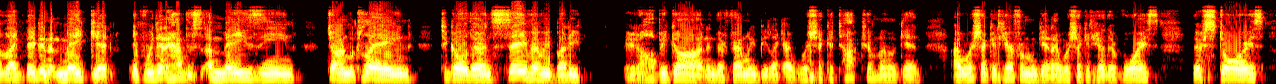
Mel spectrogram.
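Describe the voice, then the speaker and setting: Hosting a table read over a video call, a man chats casually and hesitantly, filling his speech with many fillers. His voice is fairly high, and the recording is dry.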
